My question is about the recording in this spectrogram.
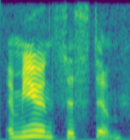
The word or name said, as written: immune system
